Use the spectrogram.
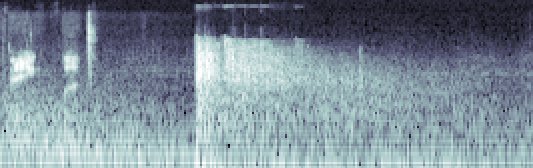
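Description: An artillery shell fires in a video game with a single sharp, distant boom, followed by a lingering low rumble under quiet background noise, after a few faint higher blips.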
